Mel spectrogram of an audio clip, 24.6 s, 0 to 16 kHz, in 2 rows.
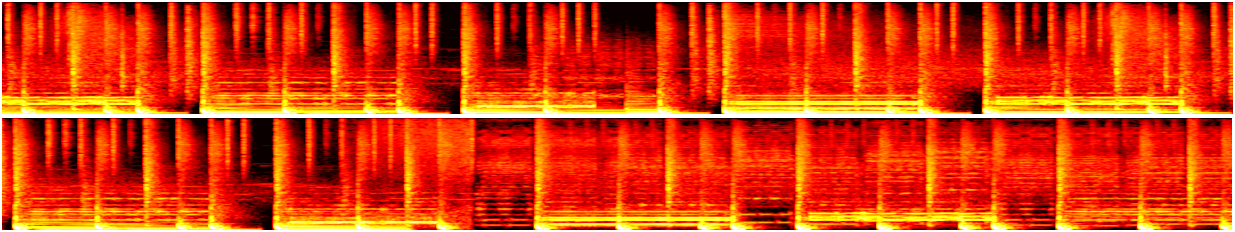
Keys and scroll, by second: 2.5 alt+z, 3.0 a, 7.4 alt+z, 7.9 g, 8.5 ctrl+a, 9.2 ctrl+a, 10.5 g, 11.8 ctrl+a, 12.4 ctrl+a, 13.4 ctrl+a, 19.1 ctrl+a, 22.3 g, 23.0 g.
